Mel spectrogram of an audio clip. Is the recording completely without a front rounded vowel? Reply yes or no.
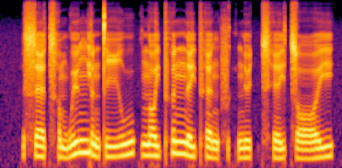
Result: no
